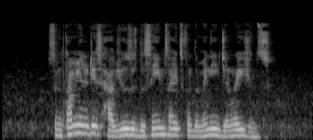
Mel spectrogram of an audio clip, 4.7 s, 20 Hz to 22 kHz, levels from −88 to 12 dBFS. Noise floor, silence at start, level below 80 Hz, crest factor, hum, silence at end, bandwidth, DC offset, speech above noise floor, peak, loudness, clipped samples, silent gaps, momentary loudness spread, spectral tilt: -56 dBFS; 0.75 s; -56 dBFS; 16 dB; none; 0.65 s; 11.5 kHz; under 0.1%; 37 dB; -4 dBFS; -20 LUFS; under 0.1%; none; 12 LU; -6.5 dB/octave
